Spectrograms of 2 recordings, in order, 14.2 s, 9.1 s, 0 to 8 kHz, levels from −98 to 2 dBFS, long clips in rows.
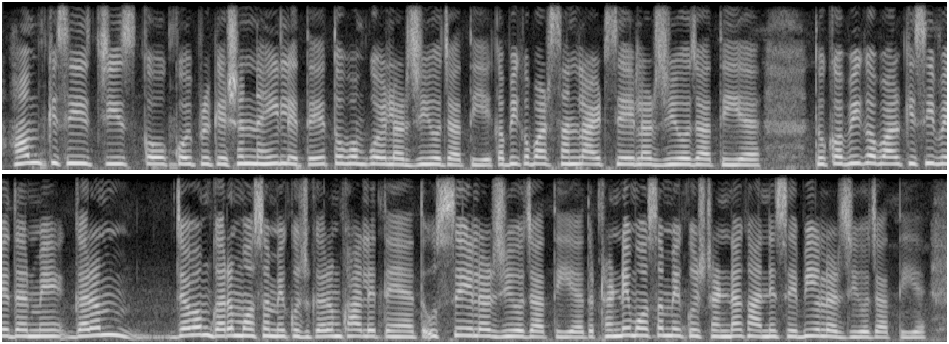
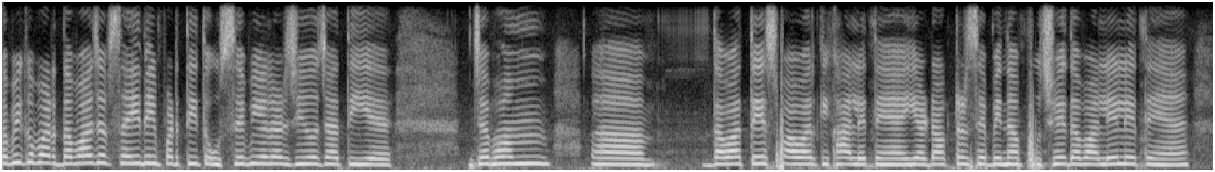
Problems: none marked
